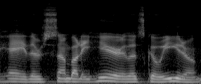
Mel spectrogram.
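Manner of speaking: ordinary talk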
